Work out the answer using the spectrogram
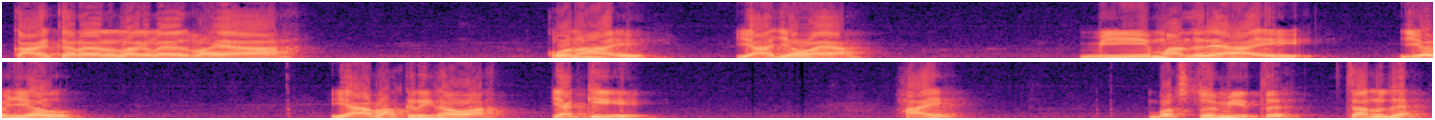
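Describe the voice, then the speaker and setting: A man voicing a loud, overbearing village man with a high, boisterous voice. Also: animated, slow pace, long pauses, heavily acted.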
